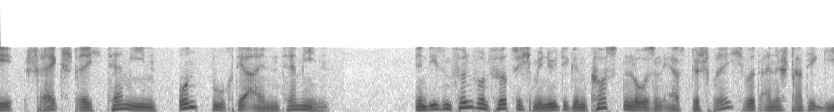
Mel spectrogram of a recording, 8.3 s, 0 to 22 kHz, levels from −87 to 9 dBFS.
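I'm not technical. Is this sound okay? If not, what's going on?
No. From 3.44 to 4.16 s the room's background becomes a flat, slightly quieter hiss, likely comfort noise in place of the background: the call paused sending and filled the gap with artificial noise.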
